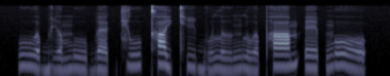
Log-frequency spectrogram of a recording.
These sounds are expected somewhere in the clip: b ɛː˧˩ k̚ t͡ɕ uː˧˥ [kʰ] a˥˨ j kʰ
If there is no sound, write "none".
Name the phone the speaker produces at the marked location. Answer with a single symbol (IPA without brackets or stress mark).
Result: kʰ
